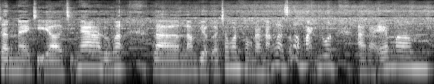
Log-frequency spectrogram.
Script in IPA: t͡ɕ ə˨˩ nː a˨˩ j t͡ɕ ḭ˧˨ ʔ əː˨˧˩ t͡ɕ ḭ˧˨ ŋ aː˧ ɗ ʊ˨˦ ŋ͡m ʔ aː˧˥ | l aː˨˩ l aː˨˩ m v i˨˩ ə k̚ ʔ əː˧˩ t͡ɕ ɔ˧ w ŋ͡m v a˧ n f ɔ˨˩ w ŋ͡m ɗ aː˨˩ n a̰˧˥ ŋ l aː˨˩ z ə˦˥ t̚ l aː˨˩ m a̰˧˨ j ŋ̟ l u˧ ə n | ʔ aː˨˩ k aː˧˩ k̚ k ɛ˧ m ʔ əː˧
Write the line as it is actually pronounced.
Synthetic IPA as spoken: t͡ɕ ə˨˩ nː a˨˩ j t͡ɕ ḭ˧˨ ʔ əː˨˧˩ t͡ɕ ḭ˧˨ ŋ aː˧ ɗ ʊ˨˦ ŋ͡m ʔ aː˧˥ | l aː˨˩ l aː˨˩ m v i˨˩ ə k̚ ʔ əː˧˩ t͡ɕ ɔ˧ w ŋ͡m v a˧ n f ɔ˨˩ w ŋ͡m ɗ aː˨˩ n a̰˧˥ ŋ l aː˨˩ z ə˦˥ t̚ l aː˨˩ m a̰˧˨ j ŋ̟ l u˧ ə n | ʔ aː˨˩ k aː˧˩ k̚ ʔ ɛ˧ m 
